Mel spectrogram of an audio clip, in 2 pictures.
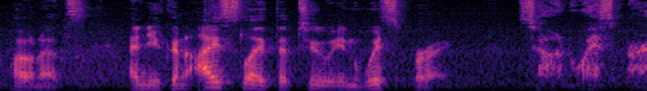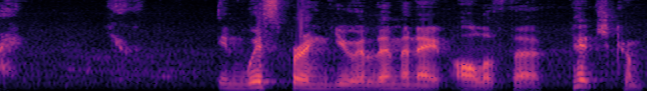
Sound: sound whispering

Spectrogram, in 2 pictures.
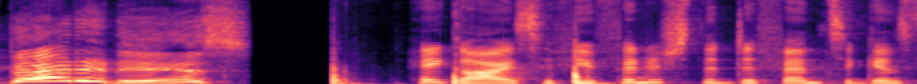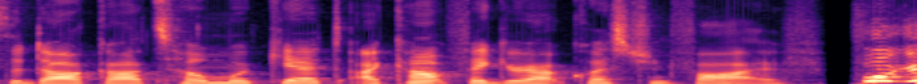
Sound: footsteps

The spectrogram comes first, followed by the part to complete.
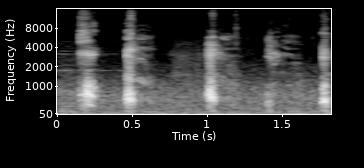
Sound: coughs

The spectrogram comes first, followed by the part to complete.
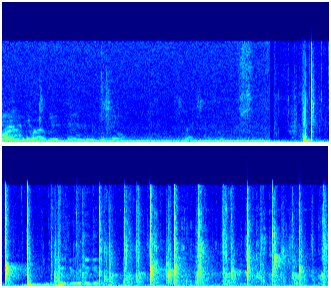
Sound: applause

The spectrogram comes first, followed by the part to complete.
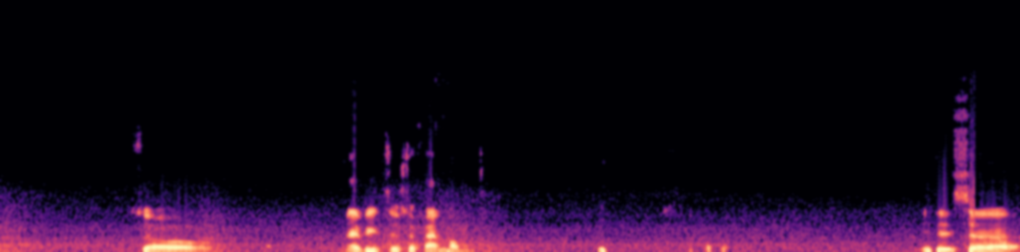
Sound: laughs

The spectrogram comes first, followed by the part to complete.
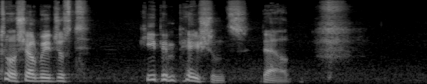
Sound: none

